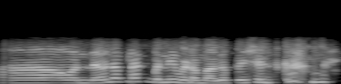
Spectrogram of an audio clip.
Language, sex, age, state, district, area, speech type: Kannada, female, 30-45, Karnataka, Kolar, urban, conversation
